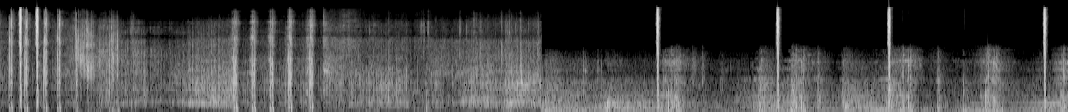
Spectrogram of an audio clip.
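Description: Paintball markers firing: a quick string of shots right at the start and another about two seconds in, then, after a change about four seconds in, single shots about once a second over low knocking and rustling close to the microphone.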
